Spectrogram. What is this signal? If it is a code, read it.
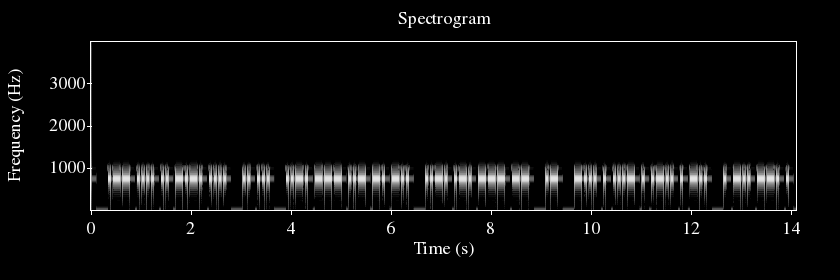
Morse code, heard as a keyed tone, about 25 wpm, 750 Hz. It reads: WHICH IS FOUND FROM A BEVELED EDGE
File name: Archive / 25 WPM / 25WPM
